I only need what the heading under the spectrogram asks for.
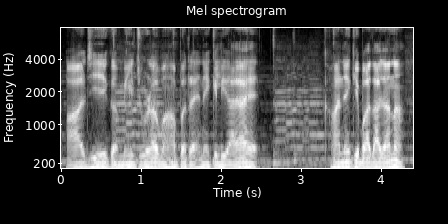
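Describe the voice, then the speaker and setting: A man's voice: deep voice, level tone, normal speed, over music, natural voice. A man playing a scheming gambler and bandit villain in a moral story. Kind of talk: dramatised Hindi moral story.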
